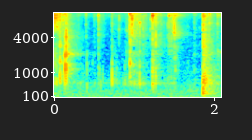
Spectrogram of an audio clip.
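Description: Brow brush stroked briskly through eyebrows: a quick string of short scratchy strokes and clicks, several a second.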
